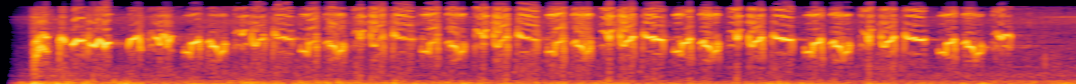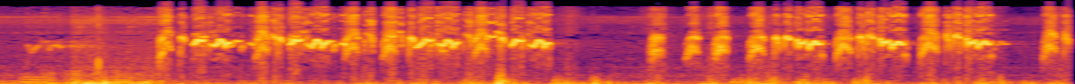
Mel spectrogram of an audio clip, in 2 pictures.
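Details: Sooty-headed bulbul in full, energetic song: rapid bursts of chirpy, warbled notes delivered in quick runs with a brief pause midway, mixed with sharp clicking taps throughout.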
